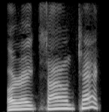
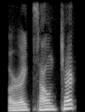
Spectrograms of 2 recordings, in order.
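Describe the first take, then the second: First: The voice sounds sharper and higher-pitched. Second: The voice has a milder pitch-raising effect.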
